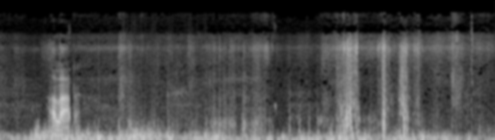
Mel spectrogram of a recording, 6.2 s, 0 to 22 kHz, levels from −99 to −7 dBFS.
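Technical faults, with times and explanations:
0.82 to 0.88 s, 3.38 to 3.45 s and 5.84 to 5.91 s, damaged data in a compressed stream: three short glitches. Corrupted bytes make the decoder lose frame sync and hunt for the next valid header.
1.49 to 2.61 s, block size mismatch (truncated): a buzz at 45.9 Hz, and the sound runs about 1.07 times fast. Each block loses its tail because one stage writes more than the next reads, which fits 1024-sample blocks being written.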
